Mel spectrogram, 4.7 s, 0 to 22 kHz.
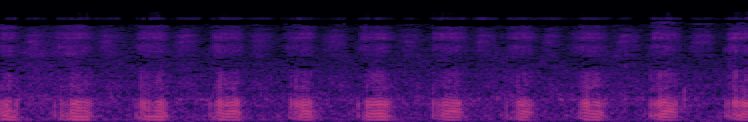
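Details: Bumble, an 8-week-old female bulldog puppy, snoring while asleep: rhythmic snorting breaths, about two per second, each a rough nasal rasp with a steady pulse and quiet gaps between.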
